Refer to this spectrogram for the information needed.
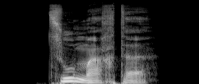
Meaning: inflection of zumachen: 1. first/third-person singular dependent preterite 2. first/third-person singular dependent subjunctive II
- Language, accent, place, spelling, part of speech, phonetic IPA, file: German, Germany, Berlin, zumachte, verb, [ˈt͡suːˌmaxtə], De-zumachte.ogg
